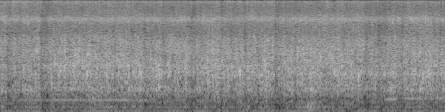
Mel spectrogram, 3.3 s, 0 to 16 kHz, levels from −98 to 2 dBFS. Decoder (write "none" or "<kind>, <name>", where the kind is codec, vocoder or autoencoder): none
